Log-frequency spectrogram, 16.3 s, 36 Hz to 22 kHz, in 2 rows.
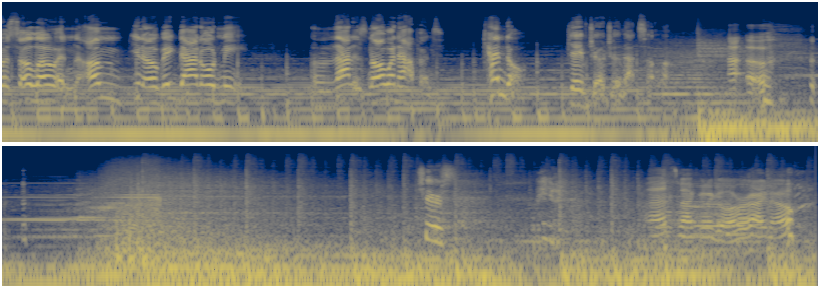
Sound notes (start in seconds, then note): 7.6 laughs; 9.5 suspenseful music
